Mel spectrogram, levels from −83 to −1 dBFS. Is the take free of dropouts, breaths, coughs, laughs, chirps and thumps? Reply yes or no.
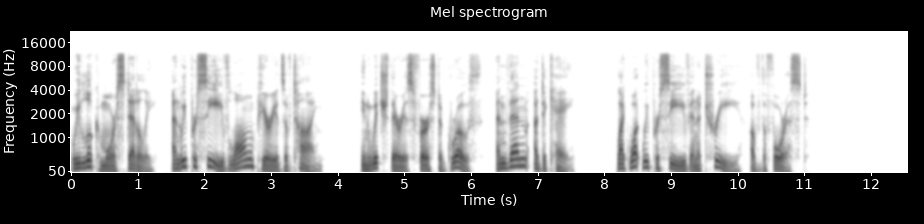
yes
